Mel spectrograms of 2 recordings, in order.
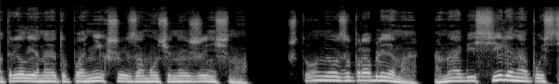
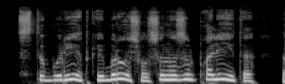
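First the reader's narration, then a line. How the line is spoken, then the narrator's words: Sobbing woman. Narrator (Russian): рыдала офицерская жена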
